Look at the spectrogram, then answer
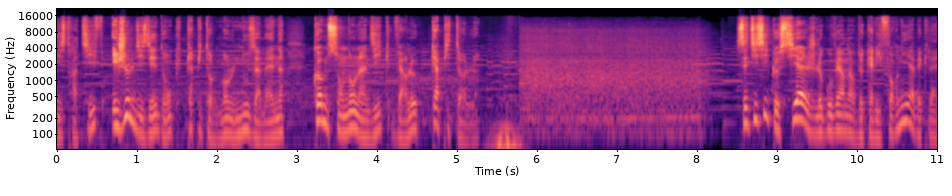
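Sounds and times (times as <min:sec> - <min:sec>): pickup truck engine hum: 0:05.6 - 0:08.1
road noise hiss: 0:05.8 - 0:08.1.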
